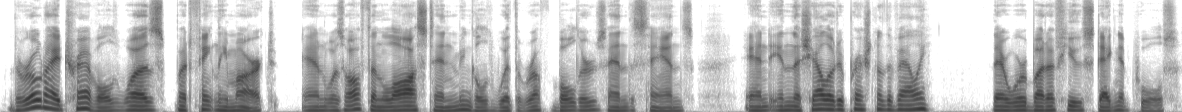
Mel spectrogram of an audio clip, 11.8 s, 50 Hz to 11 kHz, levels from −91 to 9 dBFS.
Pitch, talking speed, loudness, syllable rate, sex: 115 Hz, 185 wpm, -20 LUFS, 4.9 syllables/s, male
